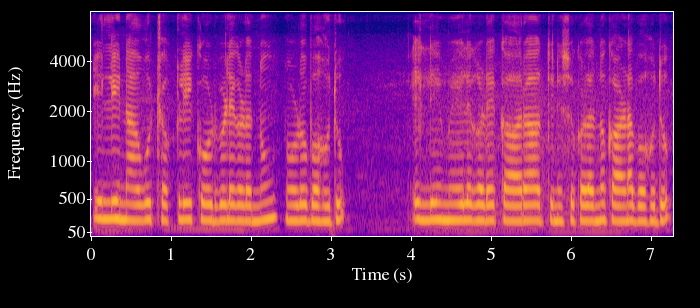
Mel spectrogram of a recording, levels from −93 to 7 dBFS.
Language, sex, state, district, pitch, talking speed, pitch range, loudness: Kannada, female, Karnataka, Bangalore, 215 Hz, 80 wpm, 210-225 Hz, -15 LUFS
